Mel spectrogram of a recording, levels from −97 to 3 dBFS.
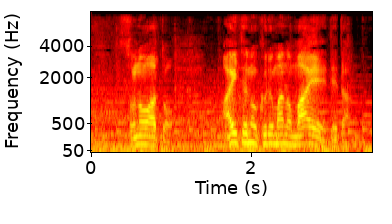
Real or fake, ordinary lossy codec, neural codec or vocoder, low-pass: real; AAC, 32 kbps; none; 7.2 kHz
